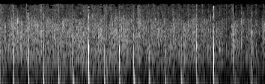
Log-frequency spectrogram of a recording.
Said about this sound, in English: We're celebrating the grace of God in this place. So let's give Him a clap. Let's worship the Lord together.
